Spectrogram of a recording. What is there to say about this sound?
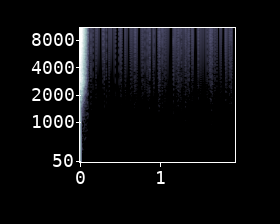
SwarajiwaTH - Closed Hihat
Closed hi-hat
